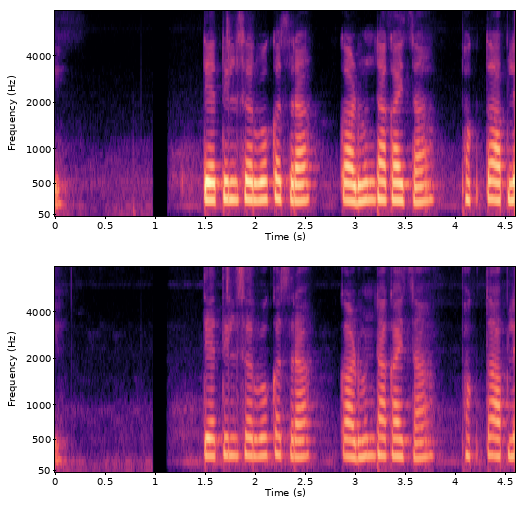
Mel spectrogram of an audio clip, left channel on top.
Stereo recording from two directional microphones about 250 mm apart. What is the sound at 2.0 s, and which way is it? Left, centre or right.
A woman's voice, right.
